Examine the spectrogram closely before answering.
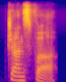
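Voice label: "transfer", Indian English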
